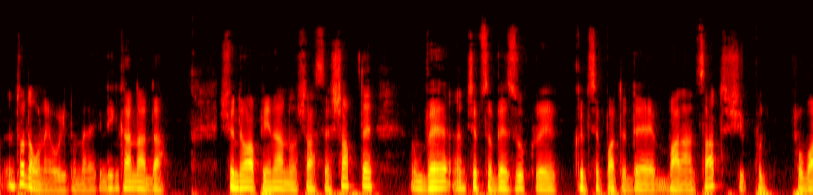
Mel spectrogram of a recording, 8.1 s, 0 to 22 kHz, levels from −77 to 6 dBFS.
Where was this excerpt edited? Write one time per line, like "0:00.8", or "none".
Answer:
0:02.1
